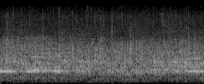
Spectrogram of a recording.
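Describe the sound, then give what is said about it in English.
A church audience clapping their hands during worship: dense, continuous applause of many hands, steady in loudness throughout, with no talking. “Clap your hands even if you don't feel it.”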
